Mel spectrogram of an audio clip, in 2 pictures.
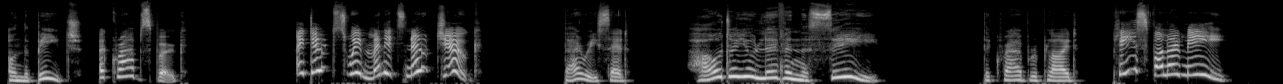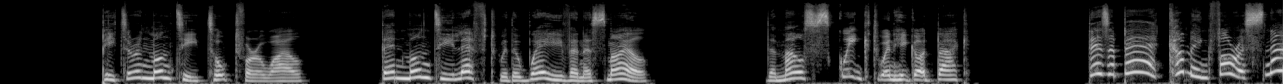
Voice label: English Childrens Stories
